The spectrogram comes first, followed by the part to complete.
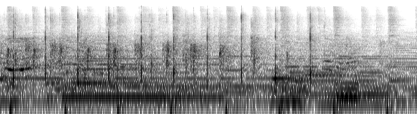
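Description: Live rock band playing an instrumental passage: electric guitars holding chords over drums keeping a steady beat.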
